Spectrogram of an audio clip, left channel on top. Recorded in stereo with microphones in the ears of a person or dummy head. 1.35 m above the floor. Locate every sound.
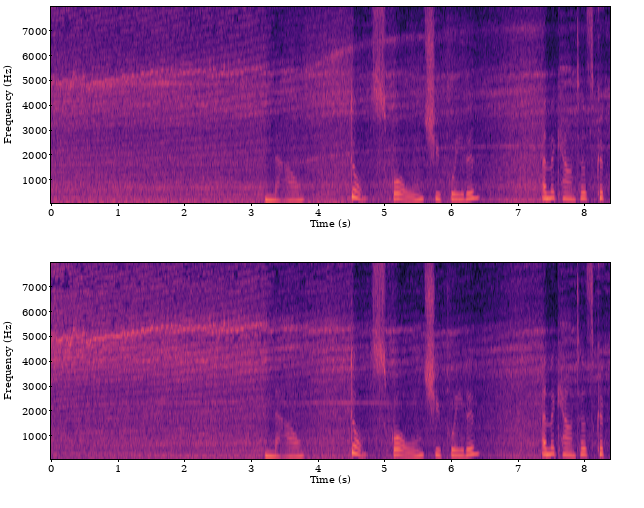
0.0 s a drone: 25° right (ahead or behind); by 8.4 s 5° right (ahead or behind)
3.2 s a woman speaking: 20° right (ahead or behind)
